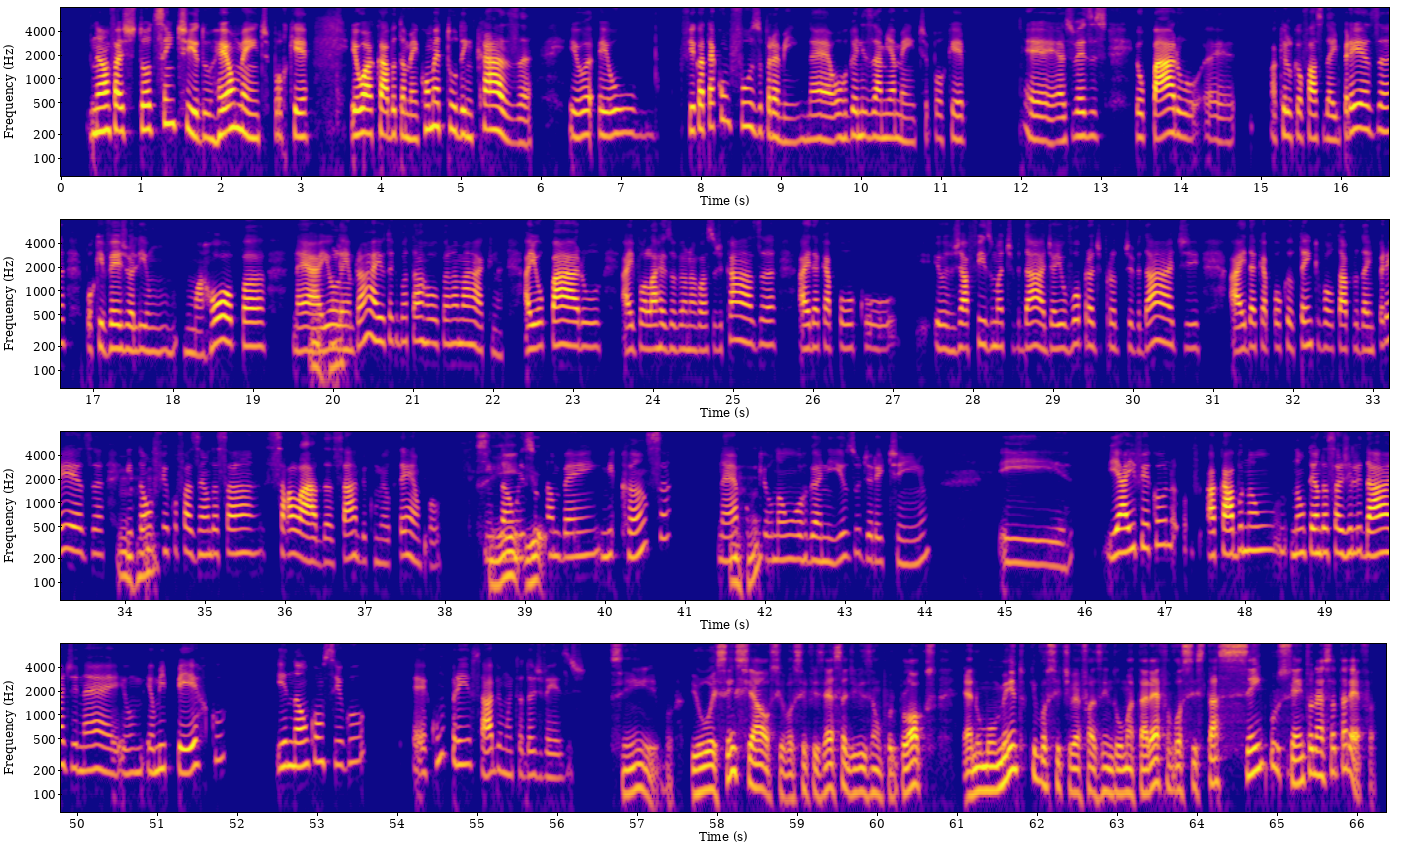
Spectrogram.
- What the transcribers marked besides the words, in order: tapping
- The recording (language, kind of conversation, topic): Portuguese, advice, Como lidar com a culpa ou a ansiedade ao dedicar tempo ao lazer?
